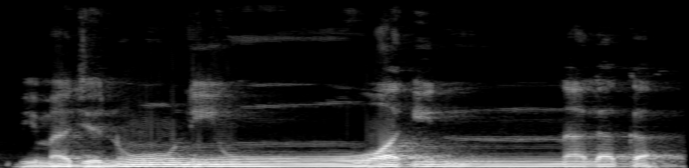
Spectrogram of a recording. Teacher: ملانے کی صورت میں نون تنوین کا ادغام مع الغنہ ہوگا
